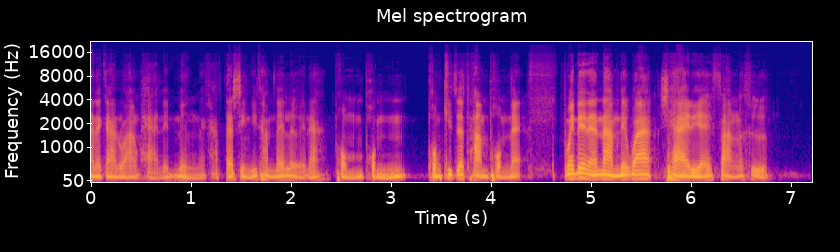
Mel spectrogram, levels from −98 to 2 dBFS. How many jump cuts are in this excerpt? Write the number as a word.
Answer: one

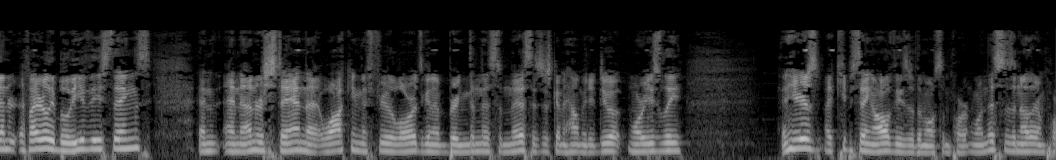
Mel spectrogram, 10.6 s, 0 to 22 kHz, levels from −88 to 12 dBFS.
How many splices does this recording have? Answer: three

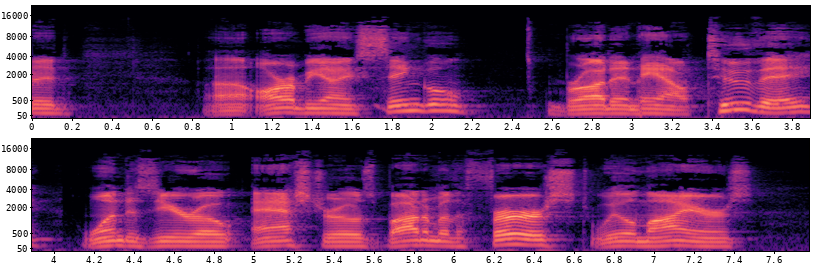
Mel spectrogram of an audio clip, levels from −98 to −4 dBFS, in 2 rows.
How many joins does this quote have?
three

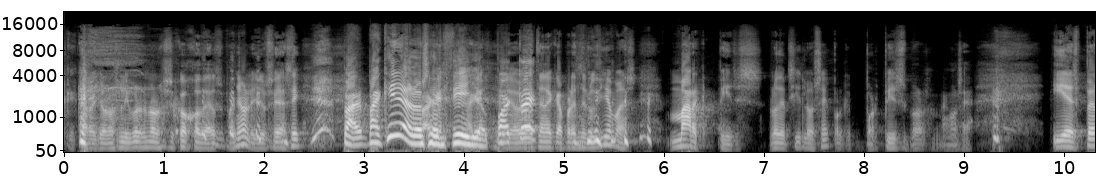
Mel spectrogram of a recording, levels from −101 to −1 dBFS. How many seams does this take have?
three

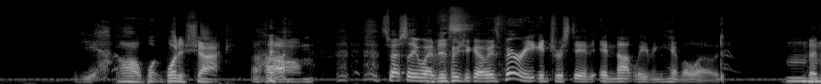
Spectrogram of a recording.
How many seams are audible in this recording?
one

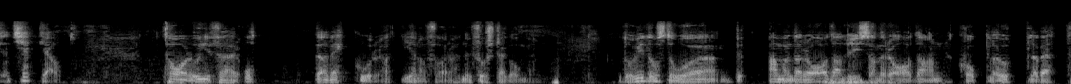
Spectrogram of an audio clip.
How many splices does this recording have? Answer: zero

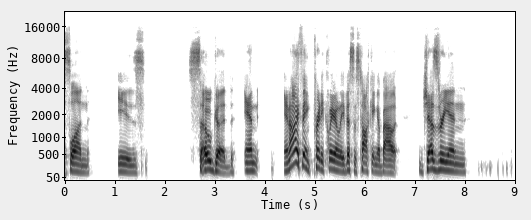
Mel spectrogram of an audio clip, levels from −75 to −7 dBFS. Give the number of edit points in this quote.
zero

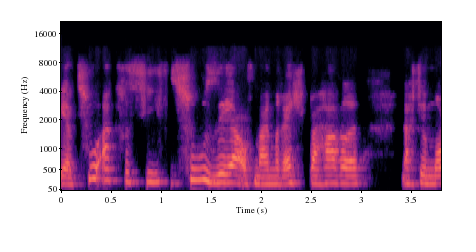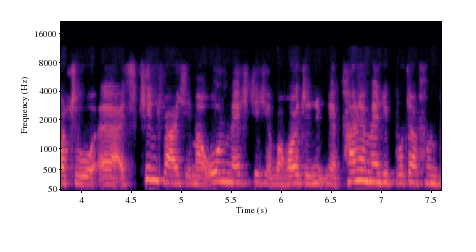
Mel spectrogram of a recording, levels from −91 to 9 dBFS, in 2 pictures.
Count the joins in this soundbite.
one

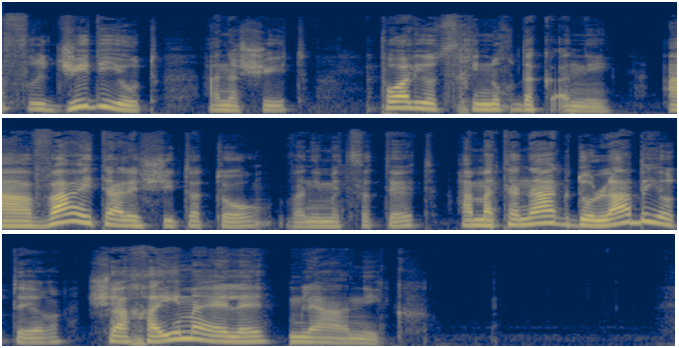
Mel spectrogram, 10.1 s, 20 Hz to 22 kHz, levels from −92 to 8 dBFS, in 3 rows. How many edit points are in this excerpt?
six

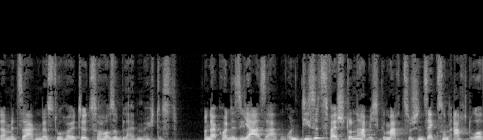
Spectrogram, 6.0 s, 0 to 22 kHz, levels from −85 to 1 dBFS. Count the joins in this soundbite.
one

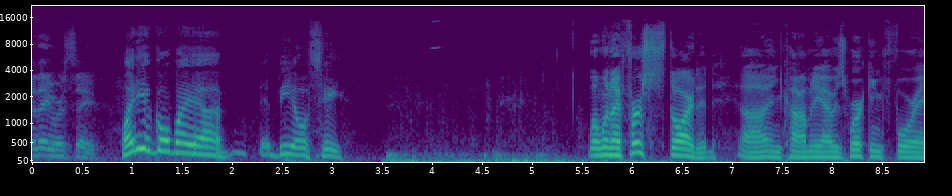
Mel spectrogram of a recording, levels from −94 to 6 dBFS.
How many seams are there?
zero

